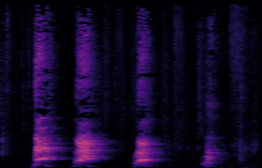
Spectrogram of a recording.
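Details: Dachshund barking at someone who has arrived while its owner asks whether it is angry: four sharp, loud barks spaced about half a second apart, the last one softer, with brief speech nearby.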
